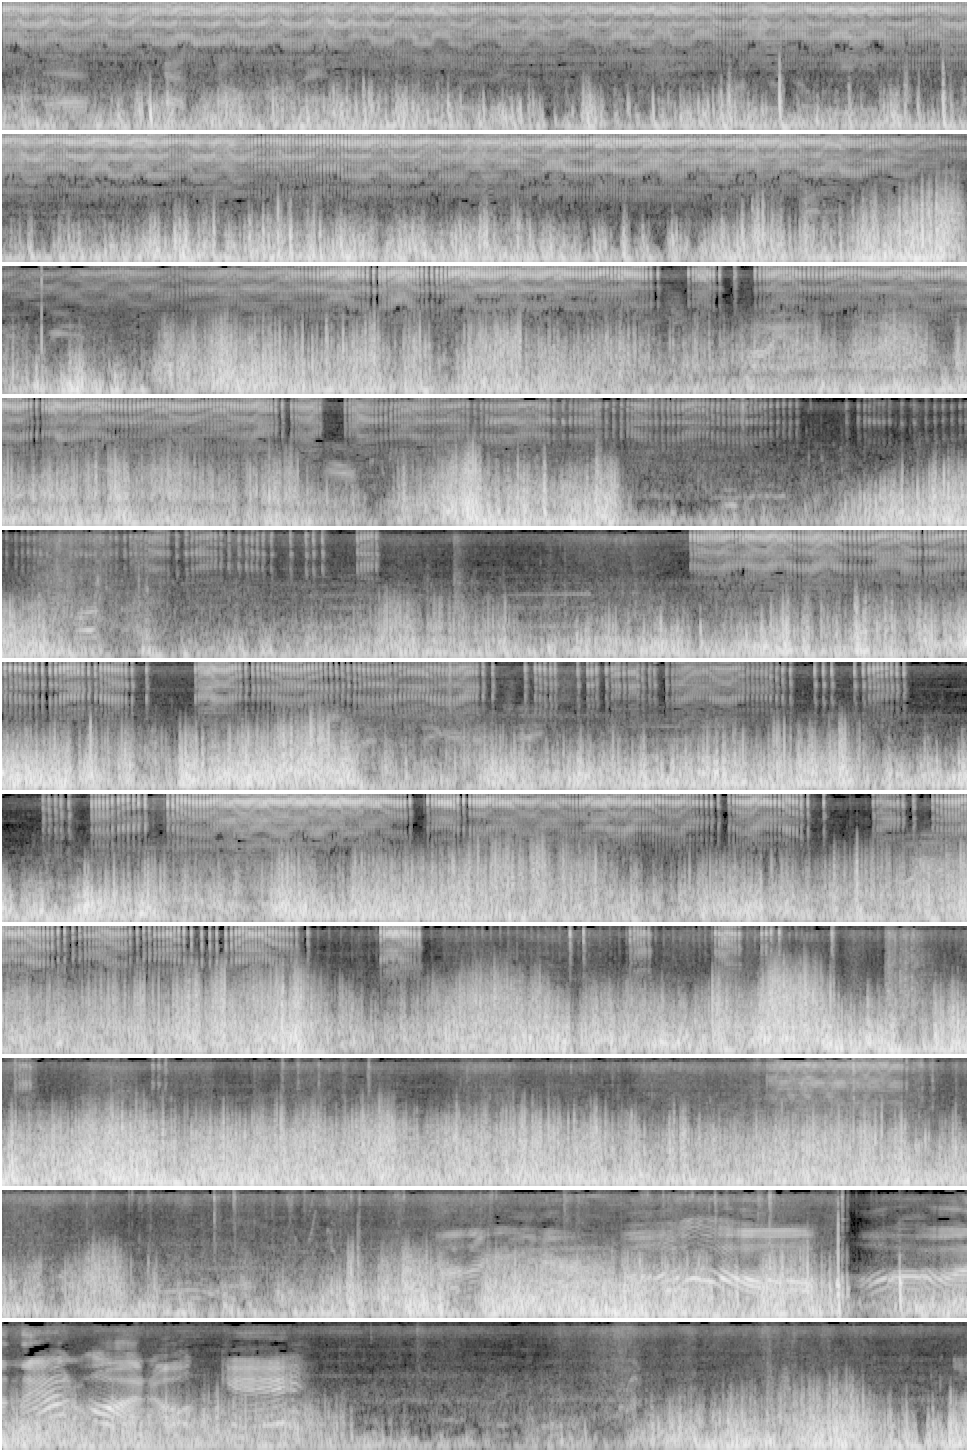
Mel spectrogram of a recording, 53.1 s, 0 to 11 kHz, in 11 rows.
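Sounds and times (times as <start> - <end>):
boat engine rumble: 0.0 - 53.0
wind buffeting microphone: 0.0 - 53.0.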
